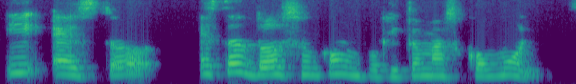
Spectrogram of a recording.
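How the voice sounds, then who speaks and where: A woman's voice: fairly high pitch, moderate pace, warm tone, husky, no echo, muffled recording. A woman teaching a pronunciation class over a video call, explaining step by step and checking in with her students. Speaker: English teacher.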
